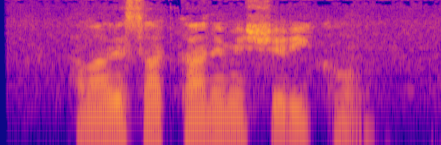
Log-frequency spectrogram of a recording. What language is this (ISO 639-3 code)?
urd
